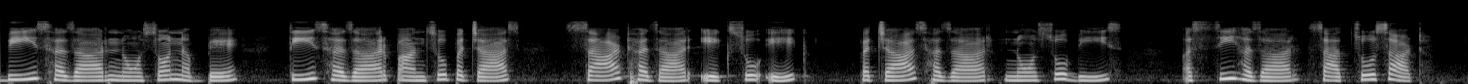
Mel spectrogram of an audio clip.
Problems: background sounds at intervals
